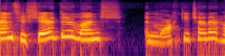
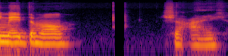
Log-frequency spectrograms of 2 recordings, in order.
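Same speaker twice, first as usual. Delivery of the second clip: shy whisper; 8 semitones lower, 10 dB quieter, slower than usual. A narrator's reading. Storyteller whispering to children, shy hush. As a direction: whisper the word, suddenly bashful. Narration turns all shy.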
